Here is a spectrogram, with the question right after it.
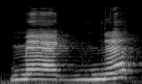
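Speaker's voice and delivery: "Magnet" loud, split as mag, net; sounding out. Shown as a demonstration. Teacher showing the middle sound, "Magnet" punched in two beats. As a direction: hold both halves of "Magnet" apart. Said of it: "in the middle".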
